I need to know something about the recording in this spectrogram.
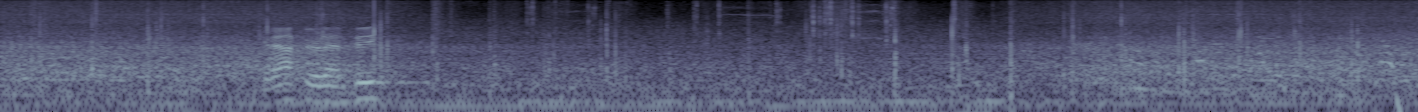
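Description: Quick footsteps slap on a hard floor.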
